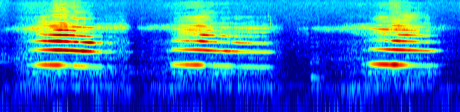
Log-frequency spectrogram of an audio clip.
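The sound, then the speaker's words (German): A violin imitates a very small kitten's meow three times, each a high, sliding, whiny tone with rich harmonics, played clear with short pauses between, no talking. “Also ich stelle es mir ein ganz kleines Kätzchen dabei vor.”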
